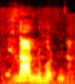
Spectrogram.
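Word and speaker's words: Gnadenhutten: is, Nadenhutten. Yeah, it's For like example. you start to pronounce the G, but you have to cut it off halfway and get it to the next letter.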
